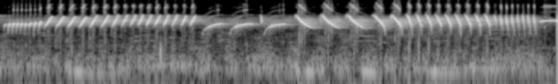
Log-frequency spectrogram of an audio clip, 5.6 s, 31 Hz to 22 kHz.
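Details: Canary song used as a master recording for training young caged canaries: rapid trills of repeated notes near 4–6k, broken by a few slurred, rising whistles, then fast rolling trills again, loud and continuous.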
